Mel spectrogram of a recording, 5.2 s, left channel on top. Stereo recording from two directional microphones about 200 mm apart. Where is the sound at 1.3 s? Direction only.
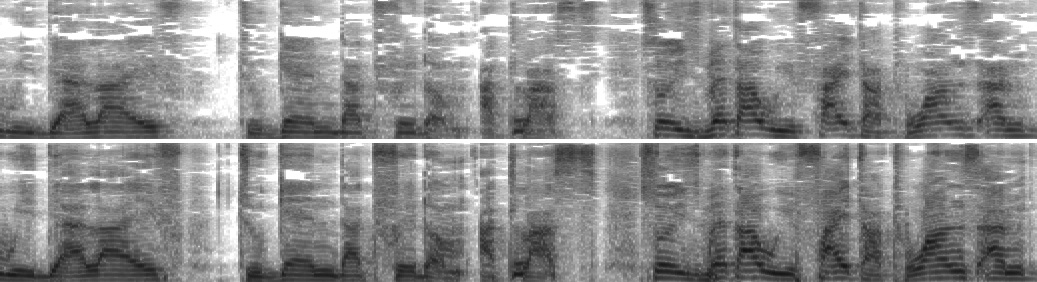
35° right (ahead or behind).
